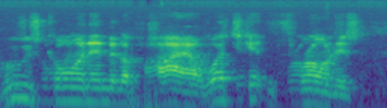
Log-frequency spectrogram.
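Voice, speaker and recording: Through noticeable background noise, a man with a fairly high voice talks at a very fast pace. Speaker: radio play-by-play broadcaster. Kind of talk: interview answer, casual talk.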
